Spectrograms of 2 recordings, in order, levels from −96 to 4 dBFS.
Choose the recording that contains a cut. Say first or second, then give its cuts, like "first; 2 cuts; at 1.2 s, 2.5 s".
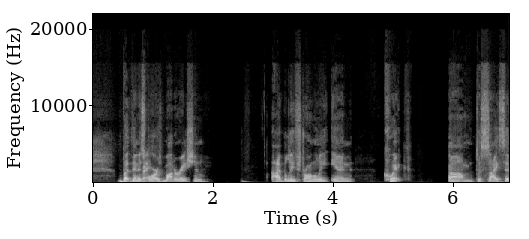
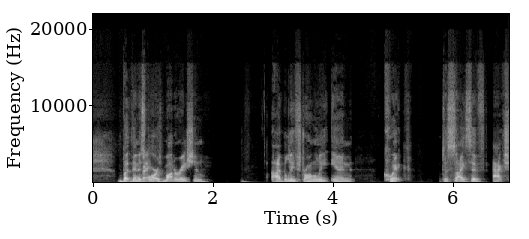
second; 1 cut; at 5.8 s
